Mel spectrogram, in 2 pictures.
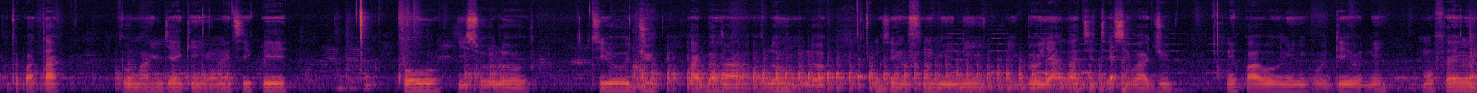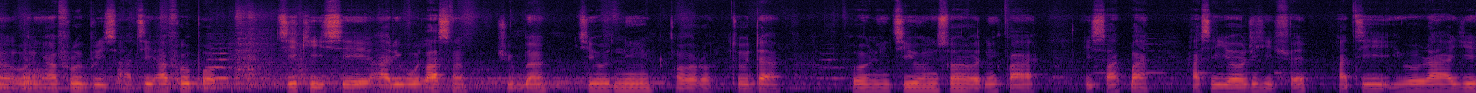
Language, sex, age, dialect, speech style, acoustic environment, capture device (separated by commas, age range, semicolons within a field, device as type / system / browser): Yoruba, male, 25-34, Nigeria - Lagos Yoruba, excited, silence, mobile / Linux / Chrome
